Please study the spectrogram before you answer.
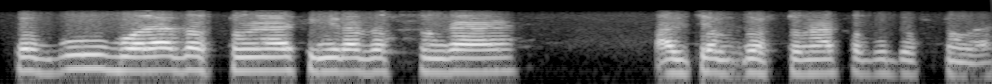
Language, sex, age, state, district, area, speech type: Odia, female, 60+, Odisha, Gajapati, rural, conversation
